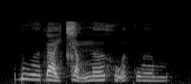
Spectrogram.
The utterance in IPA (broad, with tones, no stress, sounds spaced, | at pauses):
ɗ ṳ˨˩ ə̯ ɗ a˧˩ j t͡ɕ a̰˧˨ m n əː˨˦ x ṵ˧˥ ə̯ k w ə̤˨˩ m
